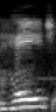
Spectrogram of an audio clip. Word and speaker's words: Hage: wayne is spelled w-a-y-n-e and hage is h-a-g-e g is in goat fusion eric okay uh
